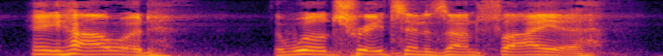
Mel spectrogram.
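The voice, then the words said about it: New York accent impression. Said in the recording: “with his New York accent”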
